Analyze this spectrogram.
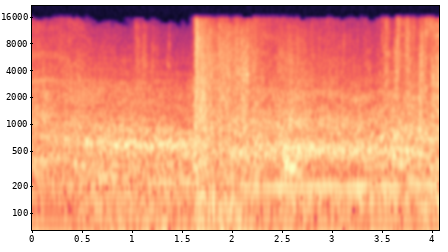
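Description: Heavy punches land with loud thuds.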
